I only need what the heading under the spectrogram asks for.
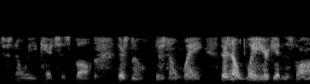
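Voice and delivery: put-on growling, taunting voice. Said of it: "he was growling at me".

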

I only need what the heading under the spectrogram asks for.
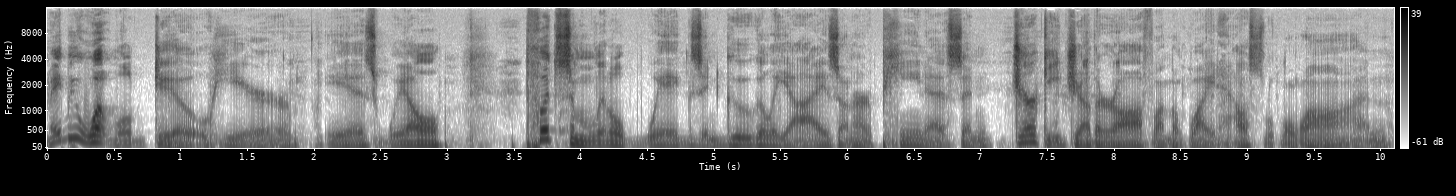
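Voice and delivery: low, slow, soft, calm voice of authority. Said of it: "Do the voice".

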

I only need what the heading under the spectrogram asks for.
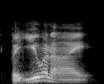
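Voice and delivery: ordinary talk, nothing marked

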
